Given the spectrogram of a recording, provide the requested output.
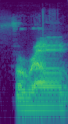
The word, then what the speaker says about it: Farel: as in Frank, A-R-E-L, pronounced like Farel the singer, as we discussed.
